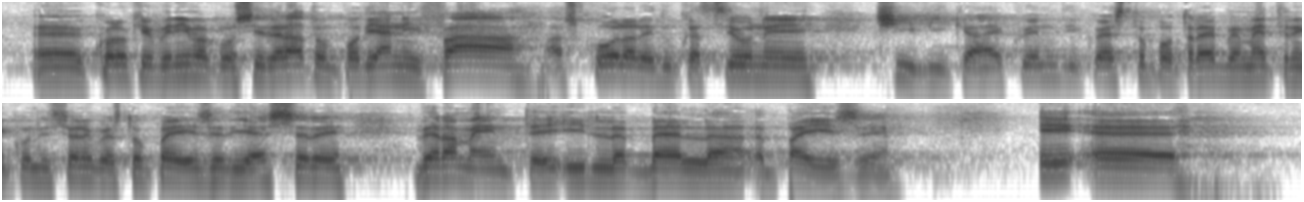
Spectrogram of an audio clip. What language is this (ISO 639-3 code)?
ita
